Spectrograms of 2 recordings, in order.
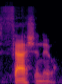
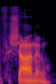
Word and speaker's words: Fashanu: now there I think Ola fanu or sorry fashanu apparently is how you say it I was just aware of It's Fashion I've been saying fashanu and I've heard everybody say fashanu for so long apparently it's fashion now um he's way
